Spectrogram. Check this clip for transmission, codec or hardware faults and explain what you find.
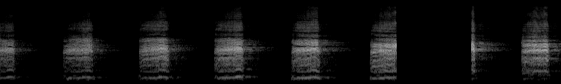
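There's one fault here, an audio dropout to silence from 3.97 to 4.71 s. The sound cuts to silence for about 0.75 s, no room tone at all, likely a momentary input loss while recording carried on.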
